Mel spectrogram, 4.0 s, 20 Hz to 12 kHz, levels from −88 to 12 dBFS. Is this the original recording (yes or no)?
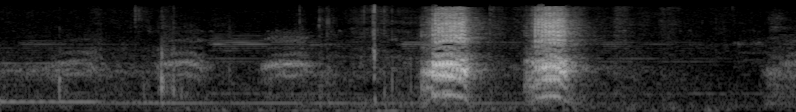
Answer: yes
